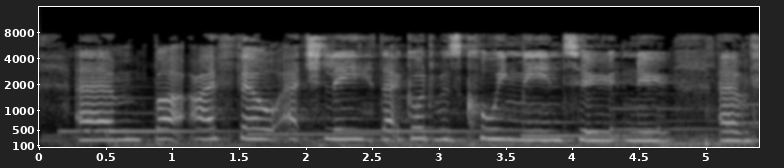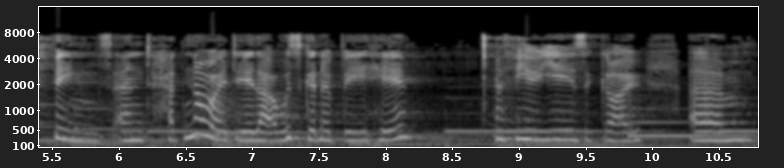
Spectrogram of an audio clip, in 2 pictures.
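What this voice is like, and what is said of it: Essex English accent. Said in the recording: “you might hear in my accent, I'm not originally from Suffolk. I'm from Essex”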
